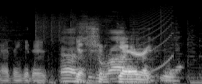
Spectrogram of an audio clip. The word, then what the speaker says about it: Shigaraki: Yeah, Shigaraki. Shigaraki. That's how they say it in the anime. Shigaraki. I think that's how they pronounce it in the dub, because that's what I watch.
